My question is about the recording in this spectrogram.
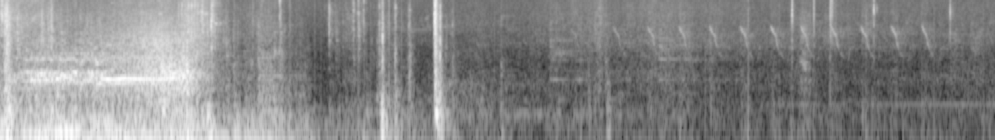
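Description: Vehicle rumble heard from inside the cabin, fading away over about two seconds, then two sharp clicks about half a second apart, then faint ticks.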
